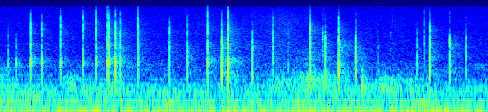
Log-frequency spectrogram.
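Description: Long nails scratch and tap the glass back and metal frame of a dark smartphone held close to the microphones. Quick, sharp, bright clicks come in an uneven run over a soft, low, rustling scratch that continues throughout.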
